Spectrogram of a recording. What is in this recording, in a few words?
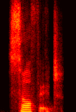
"soffit", Indian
